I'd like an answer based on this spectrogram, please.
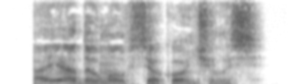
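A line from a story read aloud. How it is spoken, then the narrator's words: Father sighing. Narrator (Russian): вздохнул отец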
